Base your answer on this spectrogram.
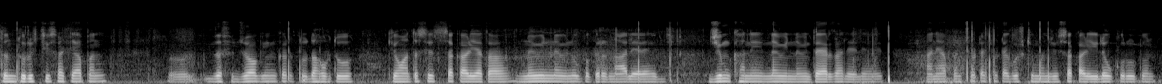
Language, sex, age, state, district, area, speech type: Marathi, male, 18-30, Maharashtra, Osmanabad, rural, spontaneous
